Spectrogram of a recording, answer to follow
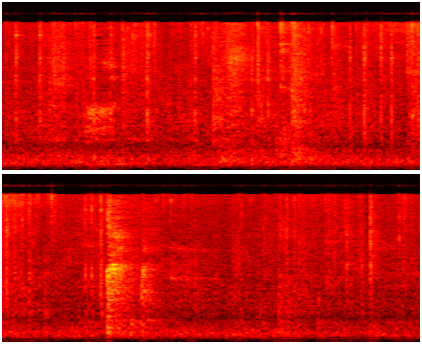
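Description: Lecture-hall room noise while students work on a question: scattered small clicks and knocks from desks and handling, under quiet student chatter, with one louder brief sound about five seconds in.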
